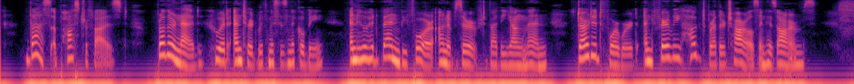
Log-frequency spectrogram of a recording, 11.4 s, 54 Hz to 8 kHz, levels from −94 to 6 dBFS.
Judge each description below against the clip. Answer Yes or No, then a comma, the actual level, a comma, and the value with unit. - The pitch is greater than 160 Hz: Yes, high, 190 Hz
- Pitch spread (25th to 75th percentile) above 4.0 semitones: Yes, wide, 5.6 semitones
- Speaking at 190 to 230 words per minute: No, average, 160 wpm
